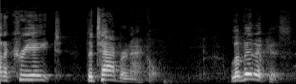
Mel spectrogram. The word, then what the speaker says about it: Leviticus: Leviticus, we miss it. Leviticus, Levi. Totally miss it when you pronounce it that way. It's Leviticus.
